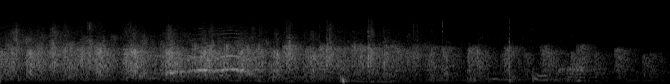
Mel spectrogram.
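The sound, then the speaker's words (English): Warm audience applause for a team, a steady wash of clapping that holds for several seconds and gradually thins toward the end. “Yeah, so thank you guys. Let's give them a hand.”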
